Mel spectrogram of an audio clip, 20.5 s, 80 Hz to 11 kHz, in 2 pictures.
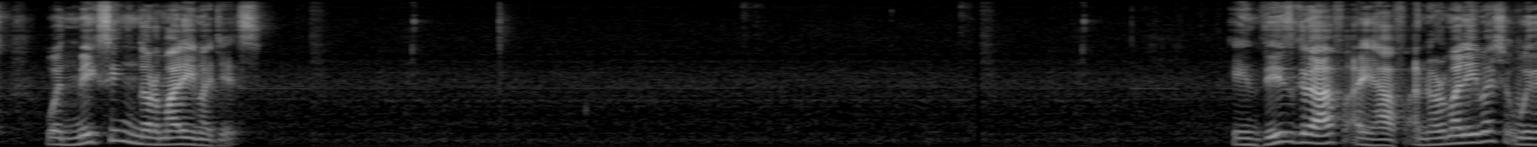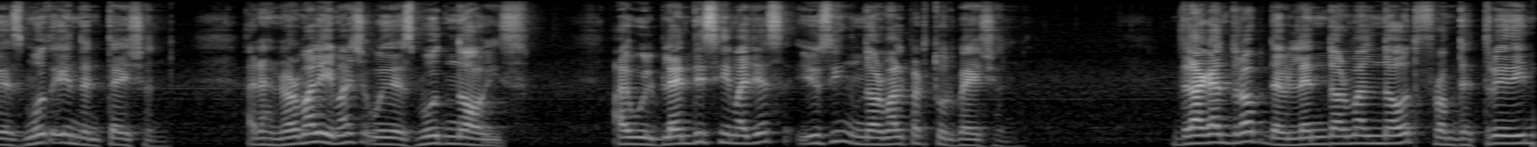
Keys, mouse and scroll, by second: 1.3 click, 2.3 a, 3.3-5.2 drag, 5.7 a, 6.0 click, 7.2 click, 8.8 click, 8.9 click, 13.0 click, 13.2 click.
